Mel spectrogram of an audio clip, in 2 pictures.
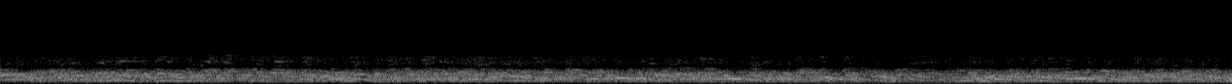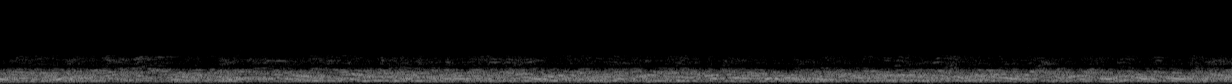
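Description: Many elderly men chat at once in a crowded, echoing room.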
